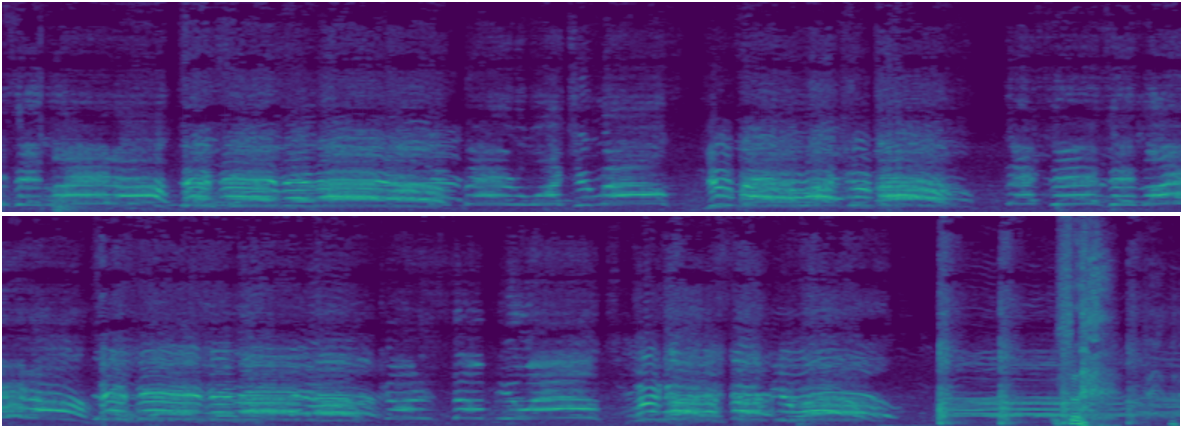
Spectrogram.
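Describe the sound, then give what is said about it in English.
A large crowd of Atlanta United soccer fans sings a loud chant in unison during pre-season. Voices rise and fall in repeated phrases, with a brief burst of clapping or clattering near the end. “And every once in a while, a video comes out online of American fan culture with song.”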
